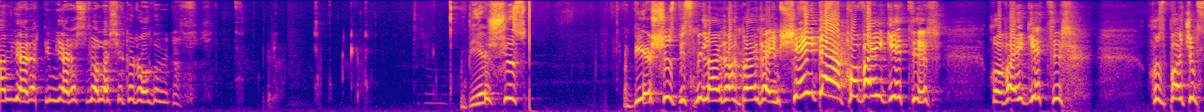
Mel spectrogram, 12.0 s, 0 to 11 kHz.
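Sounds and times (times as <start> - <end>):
person sipping a drink: 1.8 - 4.6
mouth clicks and smacks: 1.9 - 5.4.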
